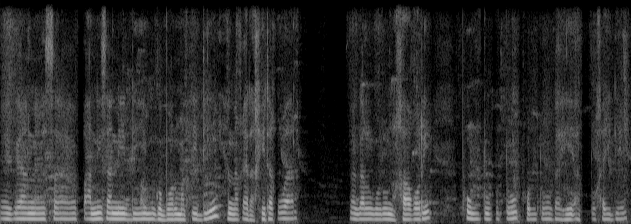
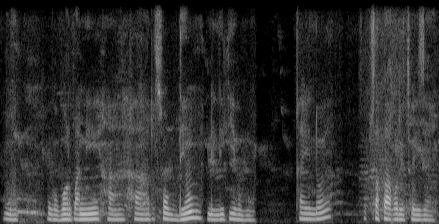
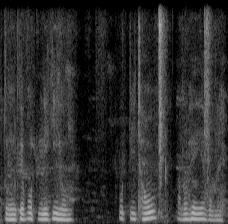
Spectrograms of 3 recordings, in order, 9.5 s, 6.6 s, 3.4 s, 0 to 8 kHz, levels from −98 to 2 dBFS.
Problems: constant background noise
